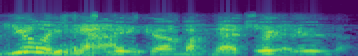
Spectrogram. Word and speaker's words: Gillian Jacobs: Julia Jacobs, but apparently her name is pronounced Gillian. Gillian Jacobs.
